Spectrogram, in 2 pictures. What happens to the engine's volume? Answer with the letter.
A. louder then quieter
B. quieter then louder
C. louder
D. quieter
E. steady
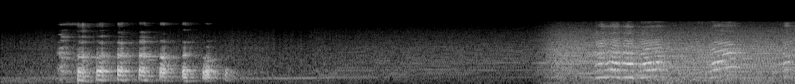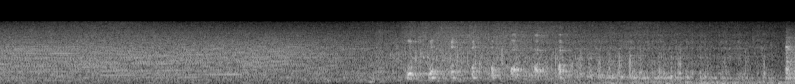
C.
